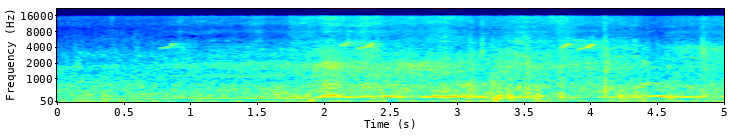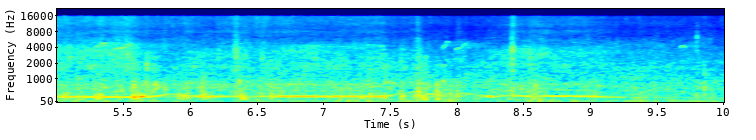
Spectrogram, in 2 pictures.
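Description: Motor and jet pump of a Thrasher RC jetboat, whining at full run. The pitch dips and rises again and again as the throttle is worked. It swells about two seconds in and eases off near the end.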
